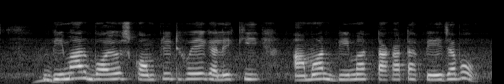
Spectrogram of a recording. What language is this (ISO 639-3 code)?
ben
